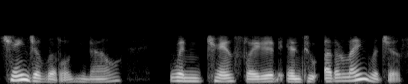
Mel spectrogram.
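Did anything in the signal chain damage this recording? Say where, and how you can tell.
Yes. At the codec stage, an AMR narrowband mobile codec runs throughout. Nothing passes above 3.8 kHz, and the buzzy, synthetic speech fits roughly 10.2 kbps coding.

From 1.83 to 3.18 s, speed drops 5.8% and pitch falls 103 cents, then snaps back. A drift correction step in the buffer is the likely cause.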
